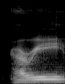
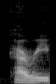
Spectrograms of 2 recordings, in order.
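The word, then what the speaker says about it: Khari: Kirshnik Hari Ball, or it also says you can pronounce his name like this. Kirshnik Kari Ball, June 18th, 1994.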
